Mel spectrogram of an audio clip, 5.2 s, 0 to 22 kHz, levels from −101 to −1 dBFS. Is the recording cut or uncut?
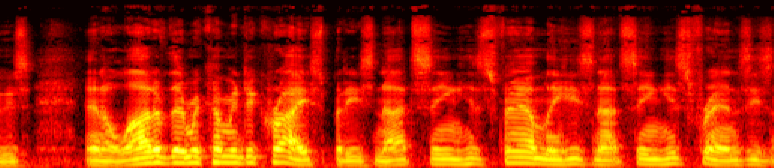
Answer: uncut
